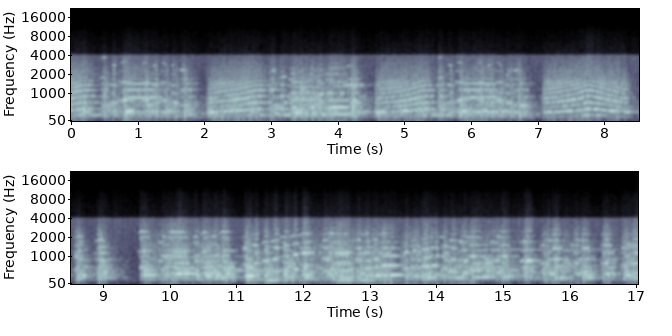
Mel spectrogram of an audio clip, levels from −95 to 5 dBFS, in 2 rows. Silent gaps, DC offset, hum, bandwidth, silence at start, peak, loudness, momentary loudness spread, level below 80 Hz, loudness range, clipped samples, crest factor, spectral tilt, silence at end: none; under 0.1%; none; 4.3 kHz; 0 s; 0 dBFS; -16 LUFS; 6 LU; -50 dBFS; 3 LU; under 0.1%; 16 dB; -8.5 dB/octave; 0 s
